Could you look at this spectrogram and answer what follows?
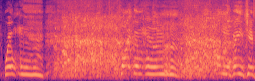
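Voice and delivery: halting, slow stammering speech; nervous Churchill speech. Retold or imitated. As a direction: deliver Churchill while terrified. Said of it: "Imagine him making speeches".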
